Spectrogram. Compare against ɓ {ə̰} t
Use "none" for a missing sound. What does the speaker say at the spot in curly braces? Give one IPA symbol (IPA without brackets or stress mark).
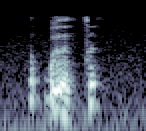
ə̰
